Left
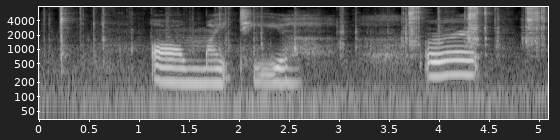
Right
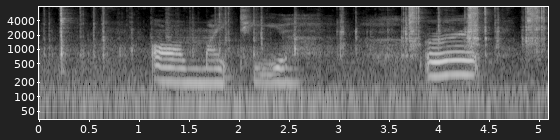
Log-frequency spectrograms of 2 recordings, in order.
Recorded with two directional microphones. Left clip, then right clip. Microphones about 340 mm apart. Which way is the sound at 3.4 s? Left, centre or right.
Centre.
